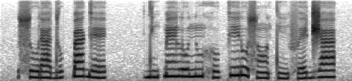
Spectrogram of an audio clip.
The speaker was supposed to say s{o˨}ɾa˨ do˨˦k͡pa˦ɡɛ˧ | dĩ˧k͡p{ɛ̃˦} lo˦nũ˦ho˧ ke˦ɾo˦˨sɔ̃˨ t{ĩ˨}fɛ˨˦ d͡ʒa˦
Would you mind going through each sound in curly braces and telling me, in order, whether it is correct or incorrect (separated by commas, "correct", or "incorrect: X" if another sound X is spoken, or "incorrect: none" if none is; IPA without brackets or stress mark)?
correct, correct, correct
